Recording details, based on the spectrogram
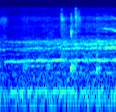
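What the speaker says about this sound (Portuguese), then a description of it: "Aqui tá o galo." A rooster in a backyard poultry flock gives a few short, close clucks over a brief stretch, with a faint bird chirp above.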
